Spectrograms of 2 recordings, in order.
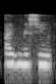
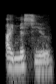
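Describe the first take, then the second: First: Said in the usual way. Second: Much softer, lower tender plea; husband softly pleading to his wife. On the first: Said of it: "So he was like". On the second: Retold or imitated. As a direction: breathe it to her longingly. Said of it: "he was like".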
